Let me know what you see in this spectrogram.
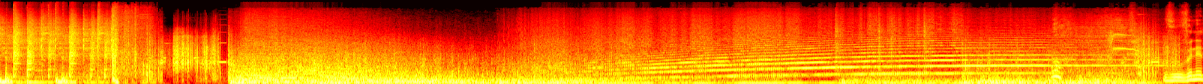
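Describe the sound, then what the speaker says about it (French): A film disaster sequence in which a whole Norwegian mountainside collapses and sends a tsunami into a town: deep rumbling and crashing debris give way to a loud, rising and falling civil-defence siren that wails continuously over the roar. "Vous venez d'entendre un extrait du film catastrophe The Wave, dans lequel tout un versant de montagne se détache et provoque un tsunami sur une ville norvégienne"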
